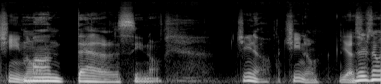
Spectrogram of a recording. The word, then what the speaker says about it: Montalcino: Casalino Brunello di Montalcino. Montalcino. Chino. Yes. There's no H. There is no H, but the C's in Italian are pronounced like a CH when it's just a singular C.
